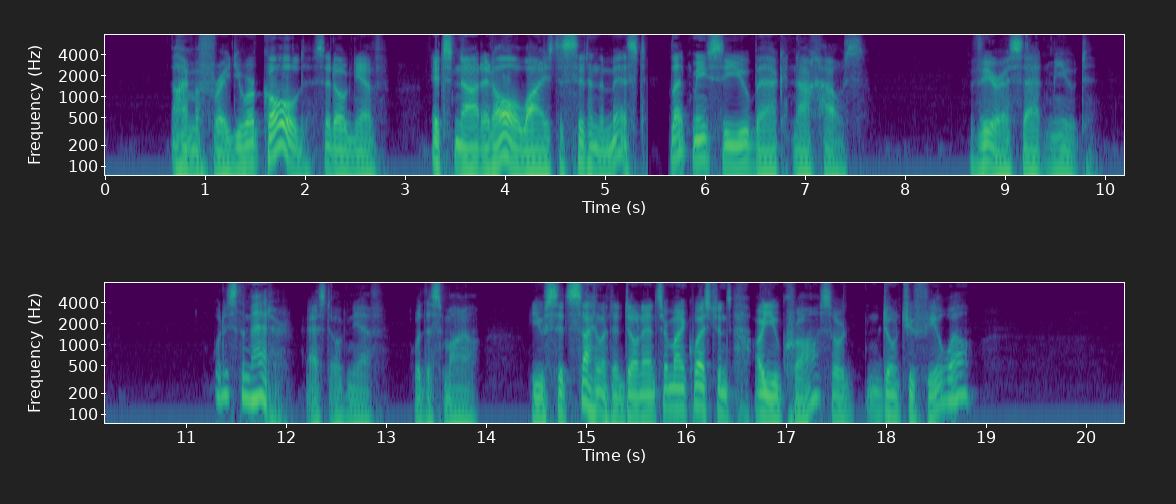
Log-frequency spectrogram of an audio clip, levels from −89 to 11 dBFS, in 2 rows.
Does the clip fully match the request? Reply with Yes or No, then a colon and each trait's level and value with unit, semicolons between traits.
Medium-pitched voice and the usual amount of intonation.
No: very low, 90 Hz; average, 3.7 semitones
